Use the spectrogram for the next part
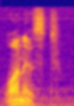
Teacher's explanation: প্রথম শব্দকে অমিট করে বাদ দিয়ে পরের থেকে ও থেকে শুরু হবে সাউন্ডটা, অনেস্ট। তো ও ভাওয়াল সাউন্ড, এই কারণে এর আগে কি বসছে?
